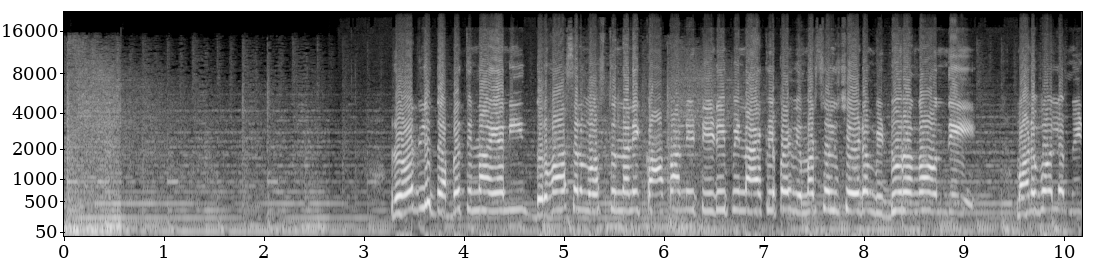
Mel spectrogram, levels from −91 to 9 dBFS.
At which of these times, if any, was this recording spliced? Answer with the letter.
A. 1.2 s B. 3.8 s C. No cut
C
